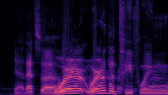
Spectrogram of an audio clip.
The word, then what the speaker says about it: tiefling: And then scroll down to Tiefling, and then Oh, is Are- it pronounced tiefling?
